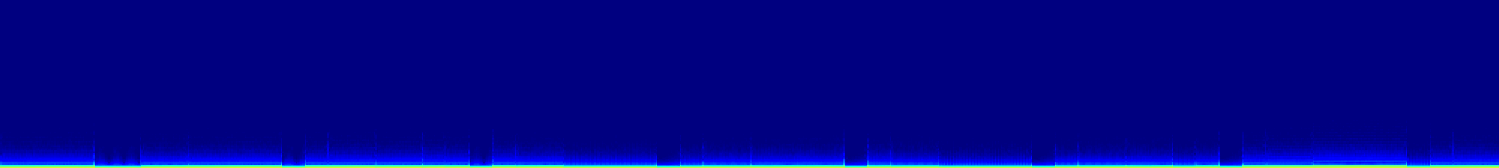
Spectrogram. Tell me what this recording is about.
Made with FruityLoops. Low frequency, not suitable for cheap speakers.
